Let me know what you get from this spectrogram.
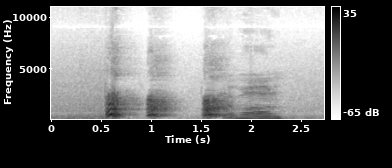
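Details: Seven-month-old German Shepherd pup Sarge protests being brushed with three quick barks followed by a drawn-out whine-like howl, the person's coaxing voice nearby.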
